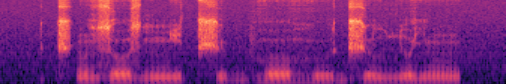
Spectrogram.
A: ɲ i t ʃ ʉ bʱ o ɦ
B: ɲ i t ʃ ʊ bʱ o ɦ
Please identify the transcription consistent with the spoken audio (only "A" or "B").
A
